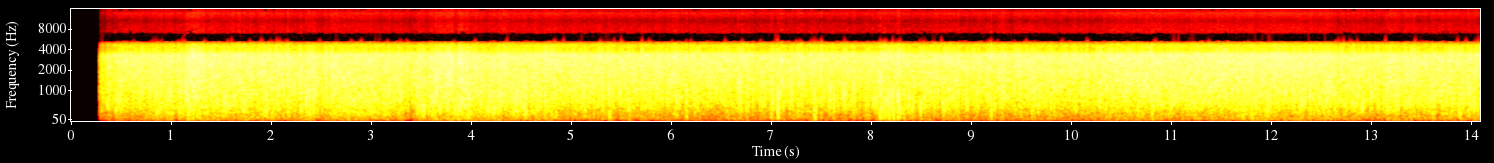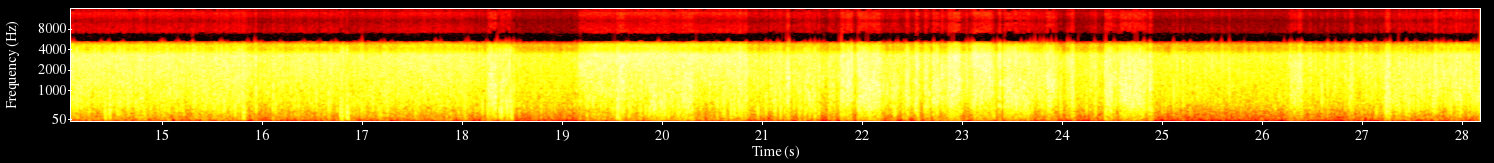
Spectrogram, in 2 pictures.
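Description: Wind rushing over the microphone of an open coffin-bodied hot rod driving fast: a steady hiss that turns choppy and crackling about two-thirds of the way through.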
